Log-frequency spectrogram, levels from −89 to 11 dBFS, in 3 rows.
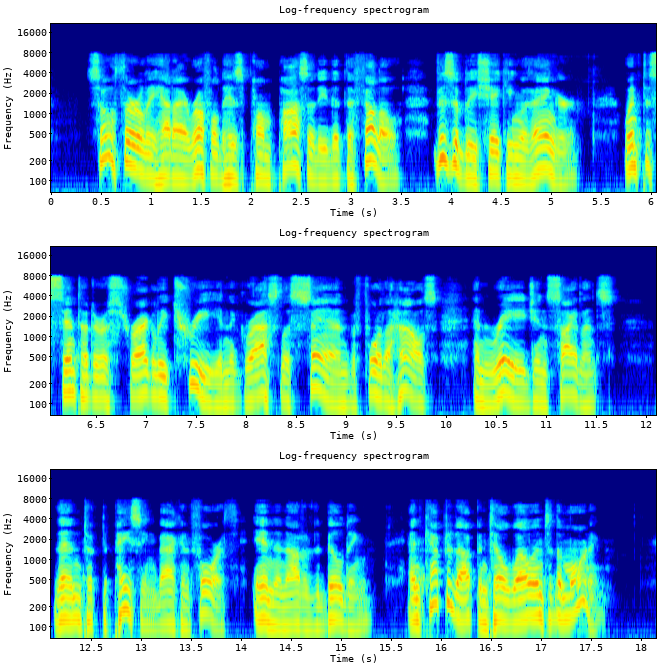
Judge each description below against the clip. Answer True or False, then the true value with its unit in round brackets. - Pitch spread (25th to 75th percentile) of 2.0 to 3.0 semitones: False (5.3 semitones)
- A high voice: False (125 Hz)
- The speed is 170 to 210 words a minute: True (180 wpm)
